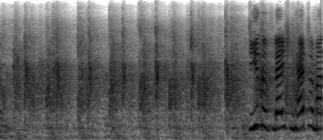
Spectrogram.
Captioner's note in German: Beifall DIE LINKE und vereinzelt SPD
